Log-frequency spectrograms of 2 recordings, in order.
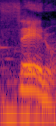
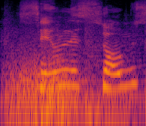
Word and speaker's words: Zero: fantasía que se llama sess s cero o mejor pronunciado Zero y se puede jugar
